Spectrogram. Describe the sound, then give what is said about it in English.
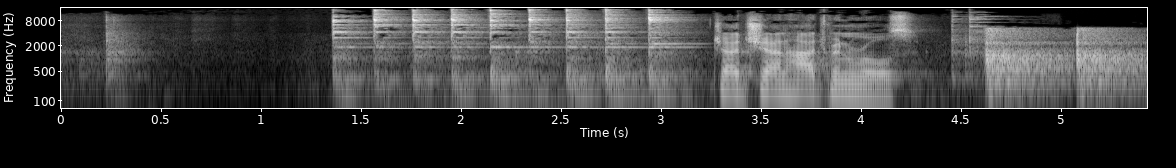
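A gavel strikes in a quick, evenly spaced series of sharp, loud wooden knocks, each ringing briefly. A voice then speaks over a closing musical flourish. “This is the sound of a gavel.”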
